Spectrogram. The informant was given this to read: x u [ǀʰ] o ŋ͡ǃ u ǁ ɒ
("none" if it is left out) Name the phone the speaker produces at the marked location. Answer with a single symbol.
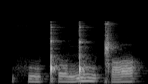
ǃʰ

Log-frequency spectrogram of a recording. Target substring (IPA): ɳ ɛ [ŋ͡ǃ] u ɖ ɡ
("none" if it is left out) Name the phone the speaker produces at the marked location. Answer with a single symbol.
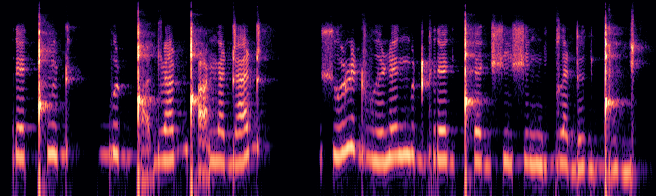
ŋ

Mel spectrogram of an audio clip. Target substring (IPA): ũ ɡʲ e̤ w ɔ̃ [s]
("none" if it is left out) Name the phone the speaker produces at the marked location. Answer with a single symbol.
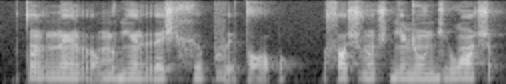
ʃ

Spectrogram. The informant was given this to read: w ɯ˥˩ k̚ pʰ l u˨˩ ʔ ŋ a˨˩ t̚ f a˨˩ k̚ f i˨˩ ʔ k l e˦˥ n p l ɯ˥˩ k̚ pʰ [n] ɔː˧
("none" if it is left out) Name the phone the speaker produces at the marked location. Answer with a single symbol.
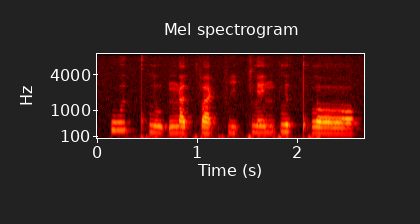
l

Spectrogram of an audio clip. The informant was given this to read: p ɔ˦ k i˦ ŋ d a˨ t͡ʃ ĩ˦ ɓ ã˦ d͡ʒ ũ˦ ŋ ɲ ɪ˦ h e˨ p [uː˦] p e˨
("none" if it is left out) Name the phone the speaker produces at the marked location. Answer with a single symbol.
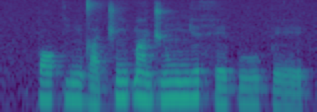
uː˨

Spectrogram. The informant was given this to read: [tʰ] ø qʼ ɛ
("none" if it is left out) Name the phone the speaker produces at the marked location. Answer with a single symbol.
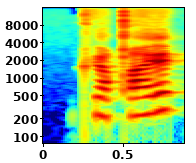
ʈʰ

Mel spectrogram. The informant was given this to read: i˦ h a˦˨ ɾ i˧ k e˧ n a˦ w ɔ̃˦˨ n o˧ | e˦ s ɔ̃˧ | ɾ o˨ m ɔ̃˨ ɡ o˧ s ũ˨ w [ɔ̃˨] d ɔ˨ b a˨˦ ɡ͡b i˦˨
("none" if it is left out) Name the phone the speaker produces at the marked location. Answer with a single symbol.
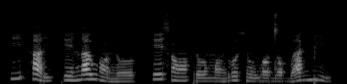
ɔ˨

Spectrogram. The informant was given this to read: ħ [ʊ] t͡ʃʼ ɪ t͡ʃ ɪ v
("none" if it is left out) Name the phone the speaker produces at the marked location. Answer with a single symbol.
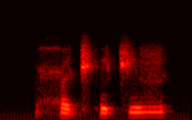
ʊ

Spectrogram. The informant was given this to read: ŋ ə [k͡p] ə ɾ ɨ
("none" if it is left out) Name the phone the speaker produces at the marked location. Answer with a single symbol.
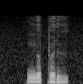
p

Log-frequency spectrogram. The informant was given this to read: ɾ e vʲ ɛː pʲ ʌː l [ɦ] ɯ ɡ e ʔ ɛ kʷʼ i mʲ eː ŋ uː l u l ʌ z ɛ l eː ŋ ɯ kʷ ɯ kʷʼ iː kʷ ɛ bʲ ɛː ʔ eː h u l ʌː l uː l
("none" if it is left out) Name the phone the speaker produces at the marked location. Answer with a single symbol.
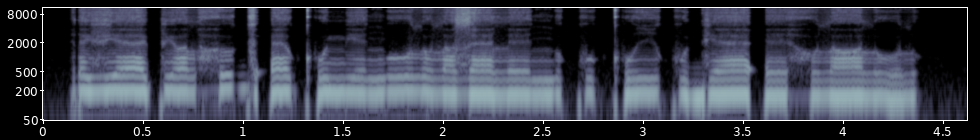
h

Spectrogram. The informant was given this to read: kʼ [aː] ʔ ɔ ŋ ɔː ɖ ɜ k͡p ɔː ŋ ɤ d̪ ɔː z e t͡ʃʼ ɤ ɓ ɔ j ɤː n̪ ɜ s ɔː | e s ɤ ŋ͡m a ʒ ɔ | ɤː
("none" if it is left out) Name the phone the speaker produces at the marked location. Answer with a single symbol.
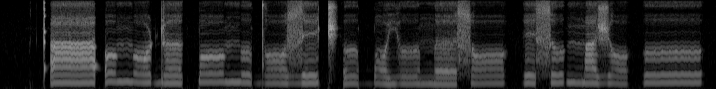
aː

